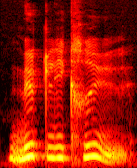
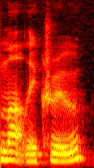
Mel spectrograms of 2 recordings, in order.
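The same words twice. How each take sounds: First: The vowels are rounded German umlaut vowels. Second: The vowels are plain English vowels.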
